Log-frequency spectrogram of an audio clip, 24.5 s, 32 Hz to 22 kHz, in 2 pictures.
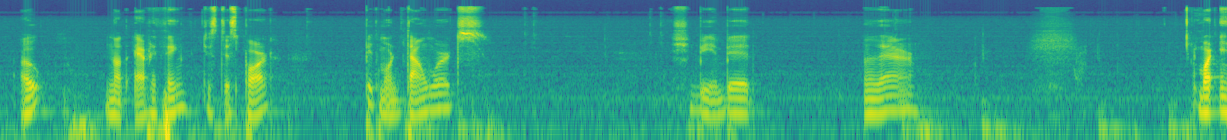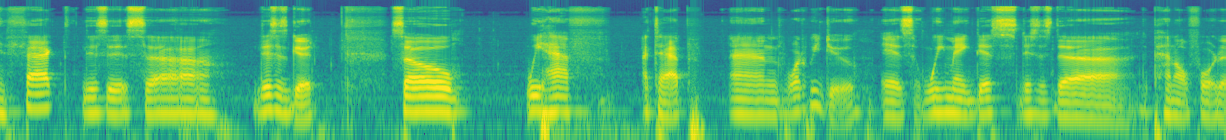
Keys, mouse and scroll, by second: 1.8 middle click, 2.2 Tab, 3.1-4.9 drag, 4.1 Tab, 4.7 Tab, 5.2-8.5 right drag, 6.9 r, 9.0-10.1 drag, 9.1 Tab, 9.8 Tab, 11.0 Tab, 11.7 Tab, 12.1-14.2 right drag, 12.6-14.2 drag, 14.2 Tab, 22.2-24.5 drag.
